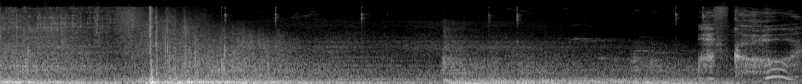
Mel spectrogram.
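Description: In the video game Hogwarts Legacy, a Confringo spell blasts out as a fiery explosion, with a sharp boom and a rumbling burst, followed by further impacts and crackling magical effects among loud game sounds.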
